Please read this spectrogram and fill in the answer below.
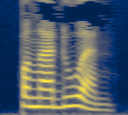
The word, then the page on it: pengaduan: Indonesian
